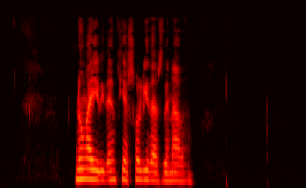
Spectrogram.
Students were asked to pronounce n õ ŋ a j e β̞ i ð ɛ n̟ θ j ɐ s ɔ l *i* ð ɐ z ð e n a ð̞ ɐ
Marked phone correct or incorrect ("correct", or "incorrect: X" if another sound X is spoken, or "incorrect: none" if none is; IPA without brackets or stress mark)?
correct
